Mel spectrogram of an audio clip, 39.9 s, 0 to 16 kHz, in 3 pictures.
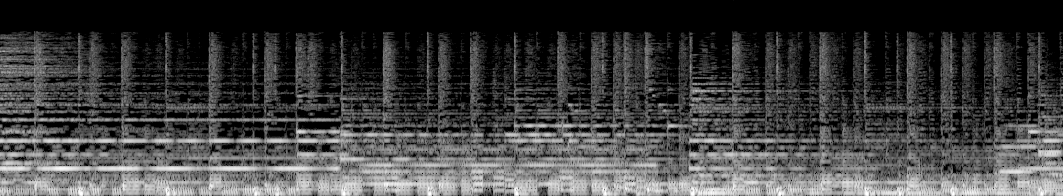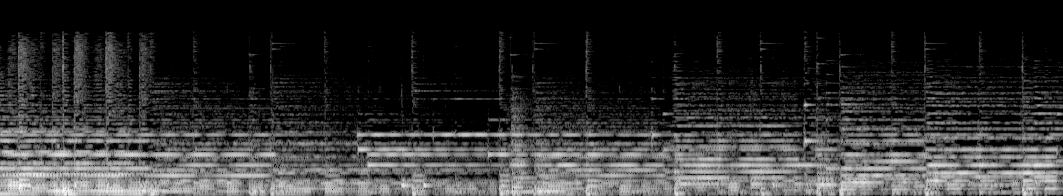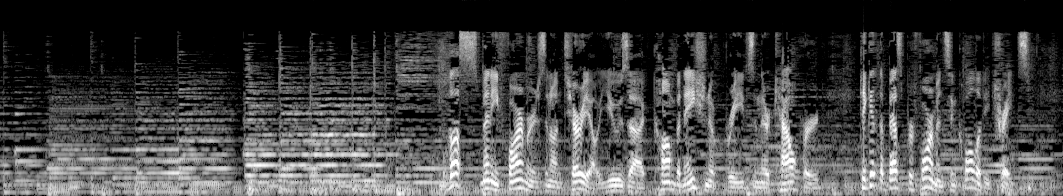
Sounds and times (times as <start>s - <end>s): Music: 0.0s - 39.8s
Speech: 32.1s - 39.6s.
